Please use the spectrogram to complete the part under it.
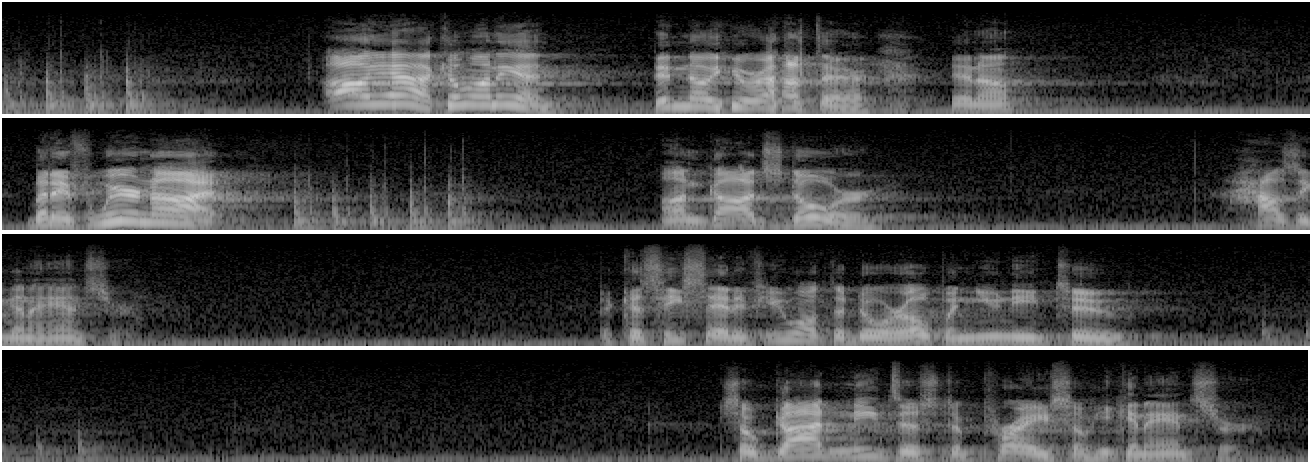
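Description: A man speaks calmly through a microphone in an echoing room, pausing often.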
